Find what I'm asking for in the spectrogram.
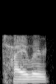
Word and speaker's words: Tyler: It's spelled C-A-R-D-I-F-F. – Okay. – My name is Tyler, T-Y-L-E-R.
